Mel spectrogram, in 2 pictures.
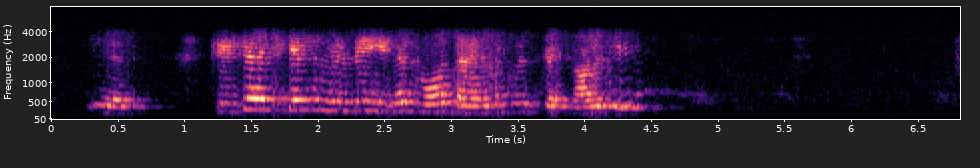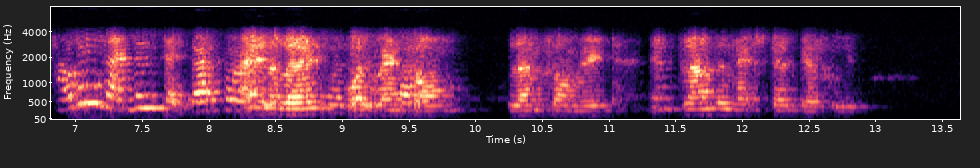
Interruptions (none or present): present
